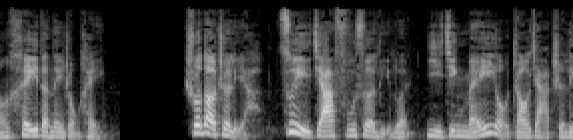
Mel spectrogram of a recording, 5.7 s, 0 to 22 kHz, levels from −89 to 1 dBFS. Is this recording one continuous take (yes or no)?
yes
